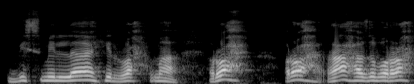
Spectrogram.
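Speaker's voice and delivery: slow রহ with the ha from the middle of the throat. Shown as a demonstration. Teacher shows the mid-throat ha in রহমান. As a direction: stretch রহমা, press ha from mid-throat. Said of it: "এই হা হচ্ছে গলার মাঝখান থেকে".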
